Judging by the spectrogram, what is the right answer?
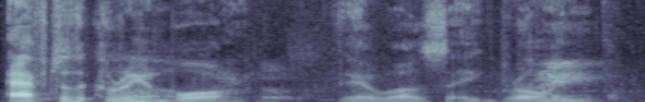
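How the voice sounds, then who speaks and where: Noticeable background noise sits behind the speaker. He is a man with a very deep, low pitch. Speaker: lawyer and martial arts master. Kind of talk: documentary interview.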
